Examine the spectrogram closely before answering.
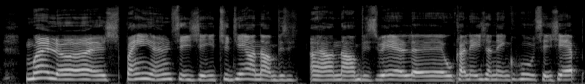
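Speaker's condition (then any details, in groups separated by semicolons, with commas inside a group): Profound deafness with cochlear implant, congenital; born 100% deaf, cochlear implant by Dr. Ferron at Hôtel-Dieu de Québec, cochlear electrodes, external magnet; audiologist adjusts implant every 2 years, lip-reads to confirm, misses fast group talk, phone calls hard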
